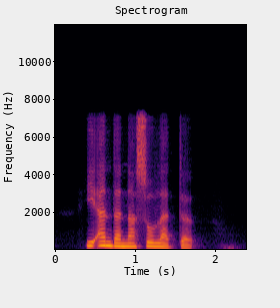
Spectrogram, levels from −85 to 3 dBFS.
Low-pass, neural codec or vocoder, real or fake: 7.2 kHz; codec, 16 kHz, 0.2 kbps, FocalCodec; fake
